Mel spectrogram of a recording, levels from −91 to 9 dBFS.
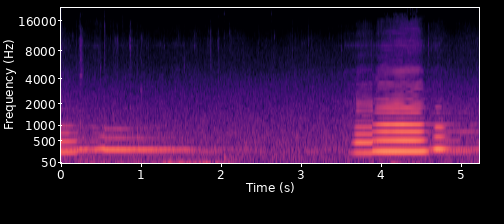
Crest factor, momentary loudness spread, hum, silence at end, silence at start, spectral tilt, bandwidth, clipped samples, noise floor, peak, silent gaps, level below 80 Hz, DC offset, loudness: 16 dB; 22 LU; none; 0 s; 0 s; -6 dB/octave; 13 kHz; under 0.1%; -48 dBFS; -8 dBFS; none; -50 dBFS; under 0.1%; -23 LUFS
